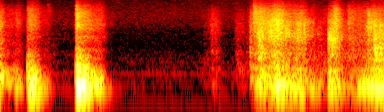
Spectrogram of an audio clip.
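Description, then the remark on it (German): Someone settles onto a kneeling stool: two short, dull thumps, a pause, then a longer stretch of shuffling and creaking as the seat takes the weight. No one speaks. “Ich setze mich jetzt auf meinen lustigen Kniehocker.”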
